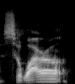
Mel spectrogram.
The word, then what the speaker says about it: Saguaro: So last time I was in Arizona, I took a run through like part of the Saguaro Desert. Am I pronouncing that? Or is there a G in there? Saguaro? – No, you did it. Saguaro. You did it.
